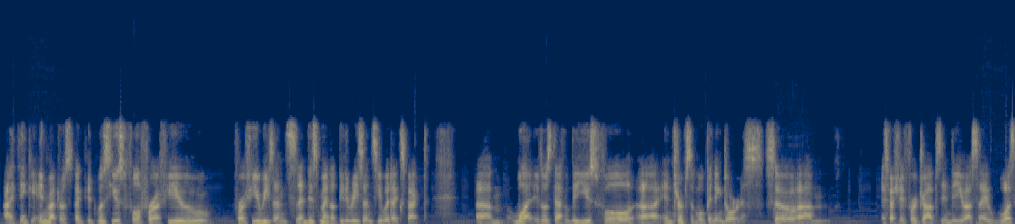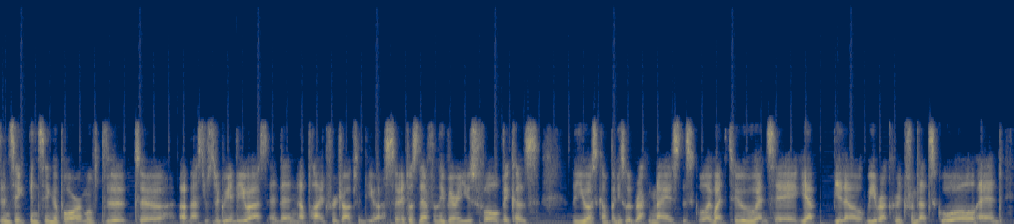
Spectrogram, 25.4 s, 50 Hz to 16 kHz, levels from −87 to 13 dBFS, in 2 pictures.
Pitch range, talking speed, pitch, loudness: 95-125 Hz, 220 wpm, 105 Hz, -23 LUFS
